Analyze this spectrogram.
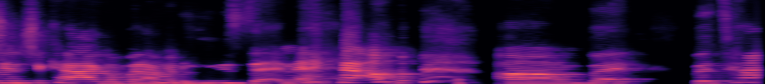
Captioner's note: laughing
